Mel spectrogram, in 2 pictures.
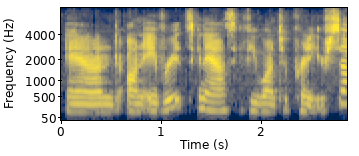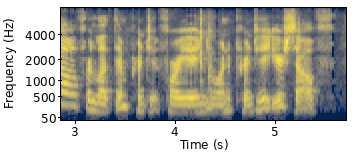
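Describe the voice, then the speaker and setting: A woman's voice: on the low side, expressive, fairly quick, vocal fry, fairly bright tone, no echo, dull audio. Woman explaining labels step by step. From Kansas, United States. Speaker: home bakery business teacher. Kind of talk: screen-share software tutorial. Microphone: webcam in corner of screen share.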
